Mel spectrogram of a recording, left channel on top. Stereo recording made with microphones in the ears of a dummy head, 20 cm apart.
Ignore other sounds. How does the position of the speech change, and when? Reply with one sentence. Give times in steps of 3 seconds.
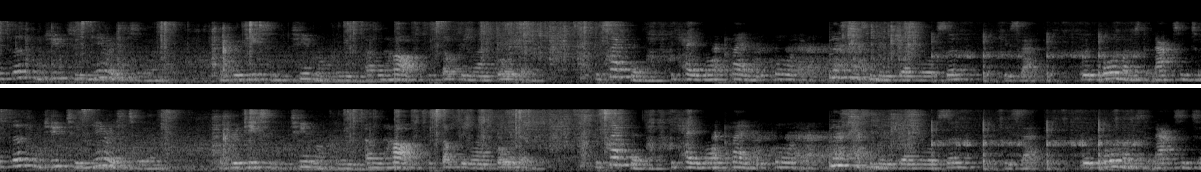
You can hear the speech on the right from 0 s, in the centre from 6 s and on the left from 9 s.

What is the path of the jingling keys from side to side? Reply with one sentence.
In this clip you hear the jingling keys go from the left side to the right.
